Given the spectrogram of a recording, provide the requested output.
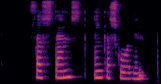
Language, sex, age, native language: Icelandic, female, 8, Icelandic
